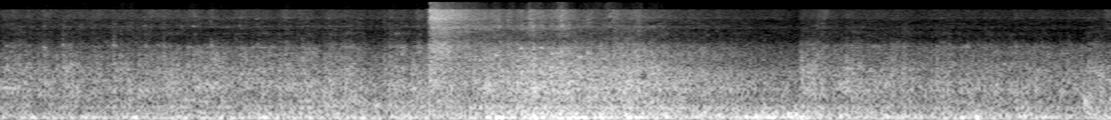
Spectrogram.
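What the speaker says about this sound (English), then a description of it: "We got dueling tow trucks. Two tow trucks showed up for one car." Two tow trucks idle at a car crash scene in Corpus, a close, constant diesel rumble with a sharp hiss of an air brake release partway through and no talking.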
